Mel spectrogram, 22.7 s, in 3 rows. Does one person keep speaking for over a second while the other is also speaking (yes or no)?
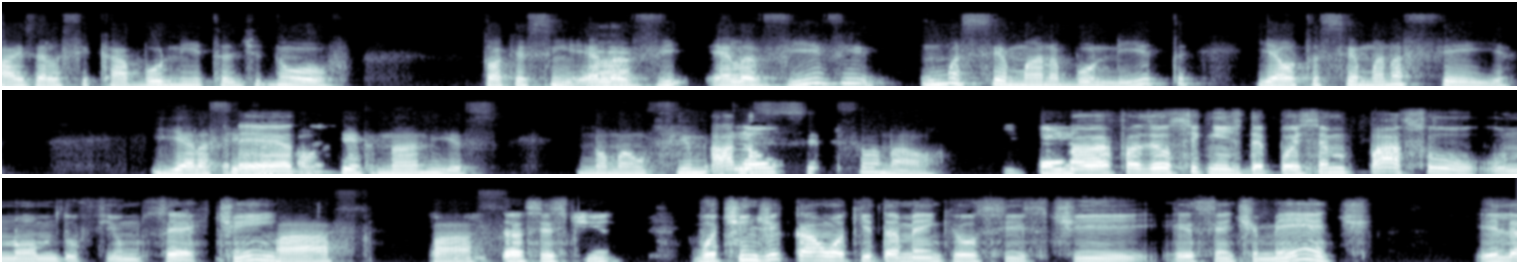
no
